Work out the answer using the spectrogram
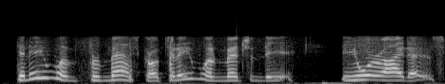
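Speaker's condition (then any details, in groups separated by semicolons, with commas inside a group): Cerebral palsy; unable to walk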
